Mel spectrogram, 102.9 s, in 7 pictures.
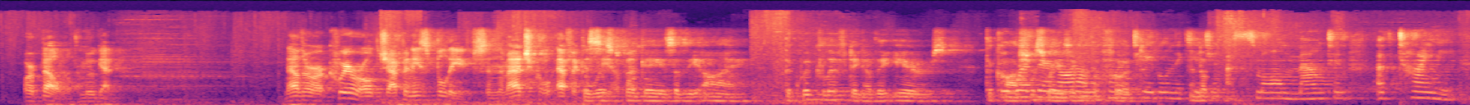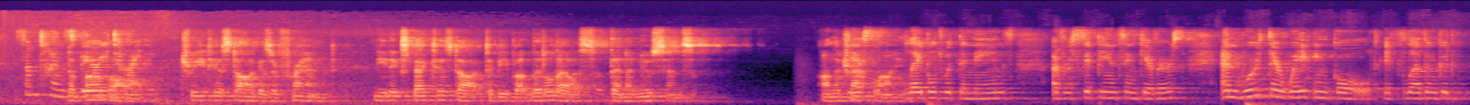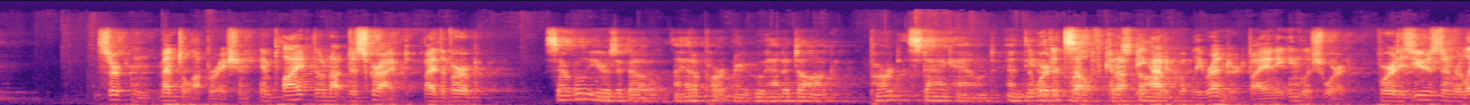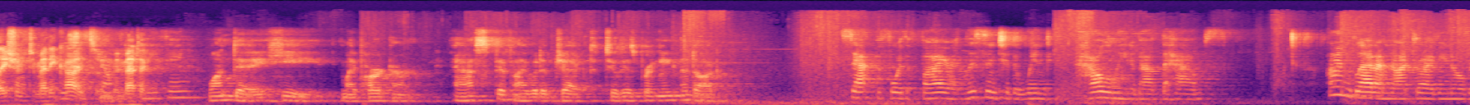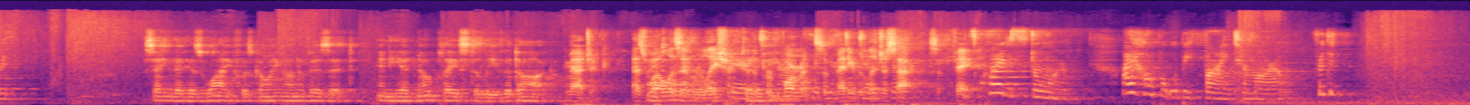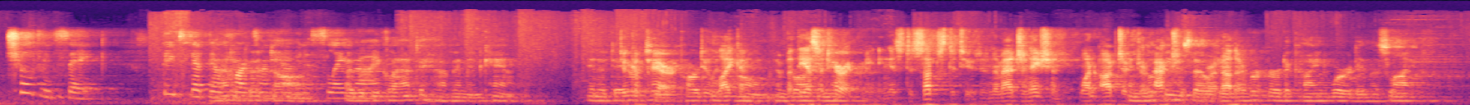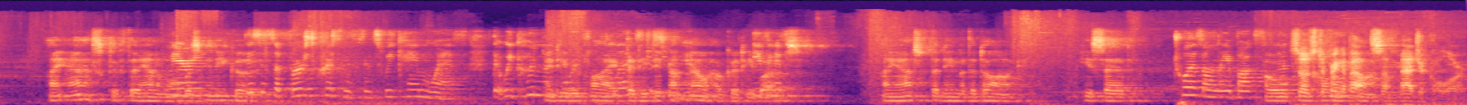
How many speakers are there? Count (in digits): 3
